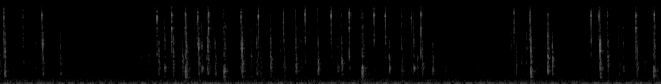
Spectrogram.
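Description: Long painted nails and fingertips type on a white-and-pink Lofree mechanical keyboard with round plastic typewriter-style keycaps and a hollow plastic case. Bright, dry clicky clacks come in quick bursts with brief pauses, each stopping instantly with no ring over a faint steady low hum.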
